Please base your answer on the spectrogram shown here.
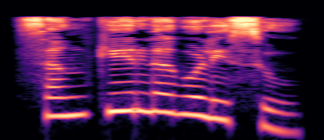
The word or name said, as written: ಸಂಕೀರ್ಣಗೊಳಿಸು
